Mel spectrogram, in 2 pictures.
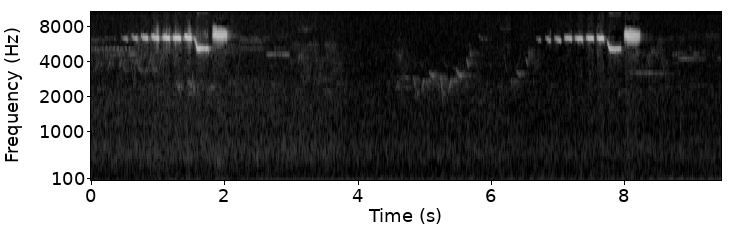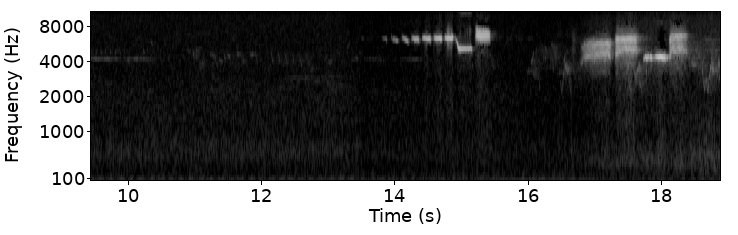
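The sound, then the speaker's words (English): A Black-throated Green Warbler sings four high, thin, buzzy song phrases, each about two seconds long and separated by pauses of quiet. The songs are clear, with no voices. “Our final warbler is the most difficult from a vocalization point of view.”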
